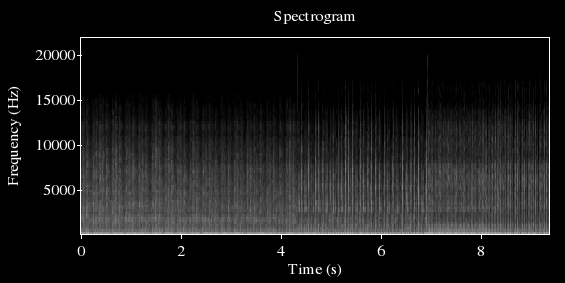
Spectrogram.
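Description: Even, loping V-twin idle with a steady beat and one short rev, no stumbling or misses; the engine runs smoothly.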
